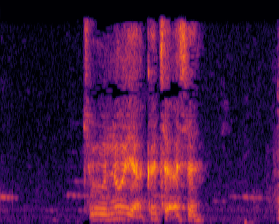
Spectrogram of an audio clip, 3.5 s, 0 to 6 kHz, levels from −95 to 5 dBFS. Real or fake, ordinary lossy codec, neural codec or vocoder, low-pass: real; MP3, 32 kbps; none; 5.4 kHz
